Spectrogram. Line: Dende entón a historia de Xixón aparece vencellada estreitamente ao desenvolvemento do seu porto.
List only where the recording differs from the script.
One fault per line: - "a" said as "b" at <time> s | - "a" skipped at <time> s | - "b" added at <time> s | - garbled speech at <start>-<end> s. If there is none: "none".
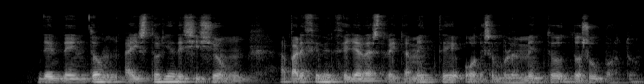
none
